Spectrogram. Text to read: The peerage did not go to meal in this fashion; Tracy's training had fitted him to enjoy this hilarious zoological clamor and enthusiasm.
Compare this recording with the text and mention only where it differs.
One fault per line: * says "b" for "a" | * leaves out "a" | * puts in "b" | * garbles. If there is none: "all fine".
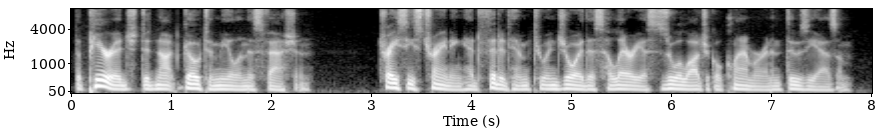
all fine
